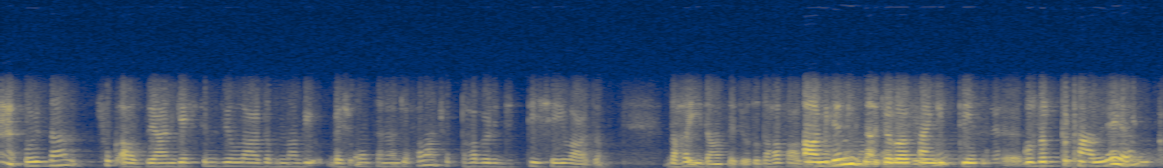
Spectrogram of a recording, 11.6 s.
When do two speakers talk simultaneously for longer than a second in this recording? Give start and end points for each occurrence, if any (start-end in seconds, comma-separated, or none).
8.0-9.5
